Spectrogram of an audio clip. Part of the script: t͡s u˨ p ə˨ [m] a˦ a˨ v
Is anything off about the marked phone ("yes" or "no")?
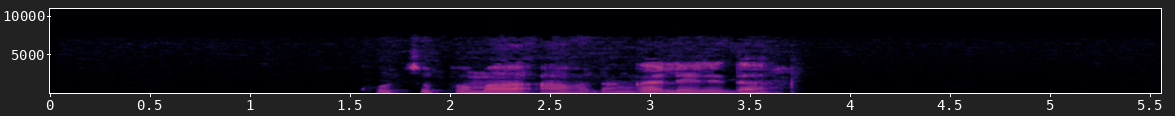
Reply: no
